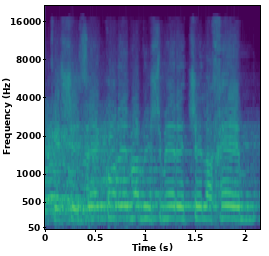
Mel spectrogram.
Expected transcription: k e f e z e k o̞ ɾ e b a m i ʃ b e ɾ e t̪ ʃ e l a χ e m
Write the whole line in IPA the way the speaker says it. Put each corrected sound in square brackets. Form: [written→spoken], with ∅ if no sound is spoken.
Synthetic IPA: k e [f→ʃ] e z e k o̞ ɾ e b a m i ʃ [b→m] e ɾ e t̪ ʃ e l a χ e m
